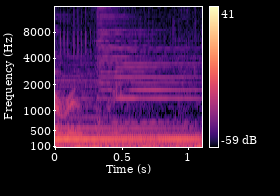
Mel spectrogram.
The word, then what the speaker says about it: rougarou: Rougarou, not Rougarou. Because it's spelled Rouge.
